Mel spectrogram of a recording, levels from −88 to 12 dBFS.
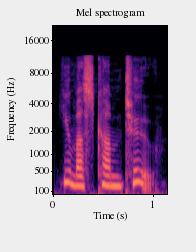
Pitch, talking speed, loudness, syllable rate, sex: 220 Hz, 210 wpm, -18 LUFS, 4.0 syllables/s, female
